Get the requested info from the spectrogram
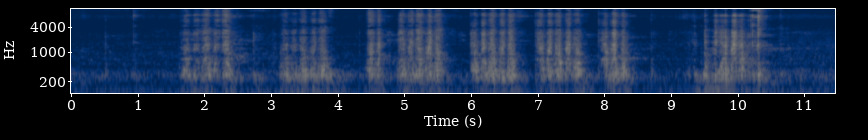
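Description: Metal bangle bracelet being filed, its end rubbed back and forth against a flat file block in short bouts of rapid rasping strokes, starting a little under two seconds in.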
